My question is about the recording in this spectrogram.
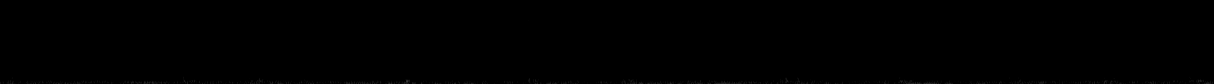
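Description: Near silence: faint, scattered computer mouse clicks, about one every second, over a faint steady low hum.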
